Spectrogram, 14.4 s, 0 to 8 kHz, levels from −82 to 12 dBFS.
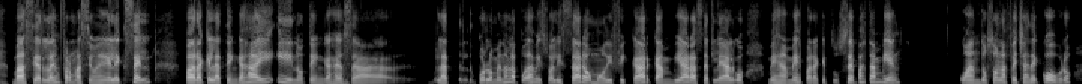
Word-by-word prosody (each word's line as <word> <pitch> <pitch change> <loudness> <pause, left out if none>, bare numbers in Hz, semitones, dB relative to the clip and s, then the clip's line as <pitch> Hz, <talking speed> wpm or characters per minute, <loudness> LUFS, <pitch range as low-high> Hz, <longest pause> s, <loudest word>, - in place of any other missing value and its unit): Vaciar 205 0 +6
la 210 +3 +2
información 225 -6 -3
en 205 +3 -2
el 225 +1 +2
Excel 245 +1 +2 0.4
para 230 0 +7
que 225 - +2
la 205 -1 +3
tengas 200 +3 -2
ahí 255 +1 +4
y 270 -7 -1
no 205 -1 -8
tengas, 190 -1 -4 0.2
o - - -11
sea, 150 -4 -3 0.5
la 205 +1 +1 0.4
por 235 -1 -3
lo 230 - -1
menos 230 +4 -6
la 265 -2 +1
puedas 215 +2 0
visualizar 220 0 -1
o 230 - +2
modificar, 195 +4 0
cambiar, 195 +6 +2
hacerle 205 -1 -1
algo 215 +3 +1 0.3
mes 210 0 -5
a 205 -1 0
mes, 225 +4 -3
para 190 -1 -3
que 190 - -11
tú 195 -1 -21
sepas 275 +5 -1
también 260 -4 -1 0.8
cuándo 215 -1 -2
son 230 +1 -3
las 235 0 -1
fechas 230 0 -3
de 245 -2 -3
cobro. 240 +1 -2
215 Hz, 175 wpm, -24 LUFS, 195-235 Hz, 0.8 s, para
